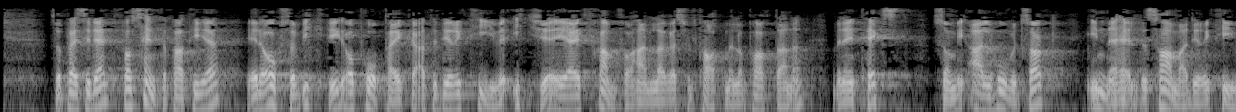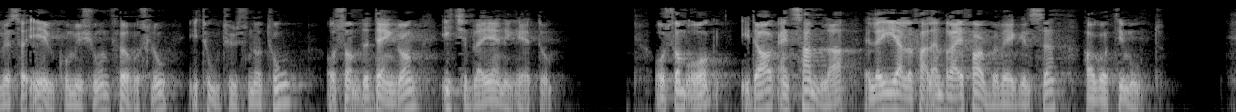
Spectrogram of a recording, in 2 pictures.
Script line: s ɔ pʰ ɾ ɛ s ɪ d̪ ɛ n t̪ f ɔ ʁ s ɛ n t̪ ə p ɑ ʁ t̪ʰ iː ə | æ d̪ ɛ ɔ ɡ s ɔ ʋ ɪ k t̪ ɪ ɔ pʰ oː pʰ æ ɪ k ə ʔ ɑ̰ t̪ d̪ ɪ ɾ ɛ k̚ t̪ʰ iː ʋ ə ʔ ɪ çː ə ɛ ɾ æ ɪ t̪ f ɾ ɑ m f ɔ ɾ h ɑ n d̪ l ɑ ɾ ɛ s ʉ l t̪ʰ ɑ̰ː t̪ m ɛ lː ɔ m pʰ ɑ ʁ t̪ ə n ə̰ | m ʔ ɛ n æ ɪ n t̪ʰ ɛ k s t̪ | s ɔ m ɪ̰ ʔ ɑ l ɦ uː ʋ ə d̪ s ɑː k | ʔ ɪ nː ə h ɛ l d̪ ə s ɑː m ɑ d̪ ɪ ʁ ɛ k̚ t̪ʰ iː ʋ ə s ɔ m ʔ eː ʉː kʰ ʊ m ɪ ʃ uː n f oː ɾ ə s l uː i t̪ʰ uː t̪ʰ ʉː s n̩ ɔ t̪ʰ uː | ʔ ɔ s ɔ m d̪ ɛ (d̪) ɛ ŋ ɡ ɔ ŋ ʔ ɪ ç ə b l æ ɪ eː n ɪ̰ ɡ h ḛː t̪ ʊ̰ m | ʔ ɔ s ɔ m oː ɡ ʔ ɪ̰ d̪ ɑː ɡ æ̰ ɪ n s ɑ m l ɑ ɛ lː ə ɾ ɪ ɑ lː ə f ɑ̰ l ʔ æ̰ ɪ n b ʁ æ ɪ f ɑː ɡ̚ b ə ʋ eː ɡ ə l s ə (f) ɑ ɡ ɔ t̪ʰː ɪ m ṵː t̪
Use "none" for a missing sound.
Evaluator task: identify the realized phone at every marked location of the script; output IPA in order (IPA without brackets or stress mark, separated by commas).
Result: d̪, h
